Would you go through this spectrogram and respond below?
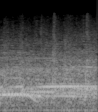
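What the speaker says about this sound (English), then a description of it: "Look at this magnificent crowd today." A huge crowd of protest marchers at the People's Vote march fills the air with a steady, distant murmur and scattered cheers. A faint sustained tone runs through the hubbub, and no single voice stands out.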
